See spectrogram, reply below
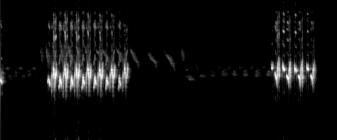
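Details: Sooty-headed bulbul singing, meant to rouse a reluctant bird to compete: a fast bubbling warble for over a second, faint soft chirps, then another bubbling burst.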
